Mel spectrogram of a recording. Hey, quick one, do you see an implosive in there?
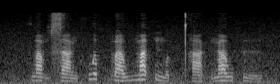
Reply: yes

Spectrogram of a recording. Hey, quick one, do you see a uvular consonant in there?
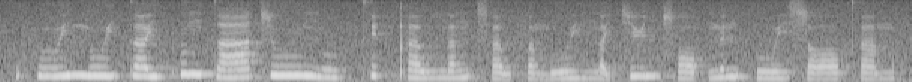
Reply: no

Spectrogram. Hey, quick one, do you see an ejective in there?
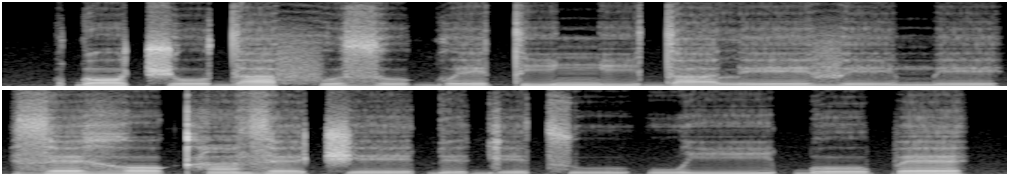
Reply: no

